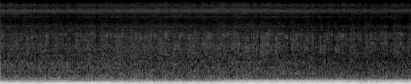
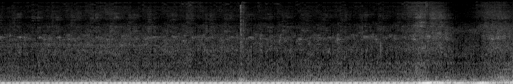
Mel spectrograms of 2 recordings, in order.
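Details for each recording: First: 1964 Cadillac DeVille convertible V8, fitted with an Edelbrock carburetor and not yet tuned, recorded from the rear: deep, steady idle with an even low rumble under a loud fan whir, no misses or knocks; normal idle. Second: 1964 Cadillac DeVille convertible V8 at idle after correcting wiring for Pertronix electronic ignition (resistor wire had been left connected): much quieter and no surging but still running rough; a possible ticker, and a suspected exhaust leak on one side.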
